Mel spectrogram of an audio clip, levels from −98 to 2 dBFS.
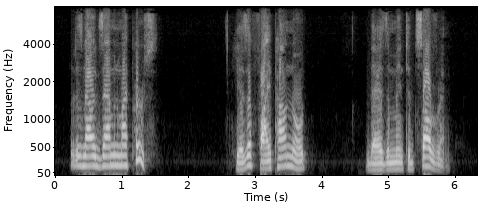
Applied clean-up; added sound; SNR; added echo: none; none; none; none.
